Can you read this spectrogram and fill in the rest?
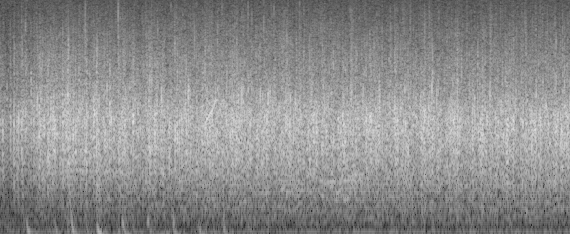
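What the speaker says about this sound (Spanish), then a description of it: "quiero pedir un fuerte aplauso para ese gran maestro que es Tony Leblanc." Strong, sustained audience applause at a Spanish copla song gala, a dense even roar of clapping that holds at full strength from start to finish with no talking.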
